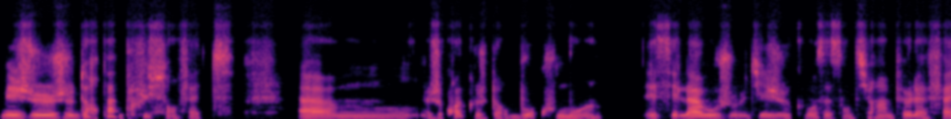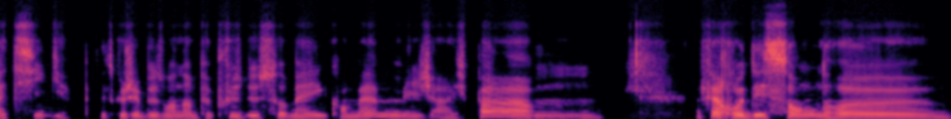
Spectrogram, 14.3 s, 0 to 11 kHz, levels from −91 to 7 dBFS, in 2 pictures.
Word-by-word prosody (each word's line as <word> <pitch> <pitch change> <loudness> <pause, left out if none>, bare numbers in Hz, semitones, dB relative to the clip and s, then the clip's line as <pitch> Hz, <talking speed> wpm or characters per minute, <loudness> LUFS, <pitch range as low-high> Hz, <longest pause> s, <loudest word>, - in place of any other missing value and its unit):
Mais 200 0 +4
je 200 +1 +5
je 200 +1 +3
dors 225 +3 -1
pas 255 - +2
plus 245 -1 0
en - - -9
fait. - - -3 0.5
Hem, 170 -1 -1 0.2
je 170 +1 -2
crois 245 0 -2
que 180 - -9
je - - -7
dors 155 0 -9
beaucoup 190 +1 -6
moins 165 +2 -7 0.4
et 185 - -3
c'est - - -3
là, 225 +3 +6
où 210 - 0
je 180 - -2
me - - -11
dis, 225 - -2
je 180 -6 -1
commence 205 +4 -8
à 190 - -6
sentir 170 +3 -1
un 185 -2 -5
peu 195 +3 -4
la 185 - -2
fatigue. 170 0 -1 0.2
Peut-être 205 - -10
que 200 - -3
j'ai 185 -1 +1
besoin 170 +3 -5
d'un 165 -1 -5
peu 190 +3 -10
plus 220 +2 -6
de 185 0 -1
sommeil 185 +3 -2
quand 175 - -8
même, 210 +9 -2
mais 165 0 -8
j'arrive 170 +1 -4
pas 245 -4 +4
à, 190 - -3
mmh, 180 -2 -12 0.7
à - - -9
faire 210 -2 +7
redescendre, 215 -1 +6
heu, 170 -2 +1
185 Hz, 215 wpm, -29 LUFS, 170-205 Hz, 0.7 s, faire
